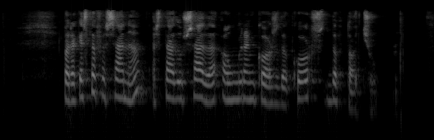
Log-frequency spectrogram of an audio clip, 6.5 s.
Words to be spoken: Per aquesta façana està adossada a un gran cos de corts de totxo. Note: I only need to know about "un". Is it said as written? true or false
true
